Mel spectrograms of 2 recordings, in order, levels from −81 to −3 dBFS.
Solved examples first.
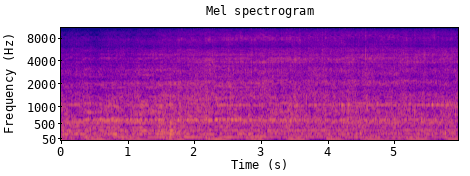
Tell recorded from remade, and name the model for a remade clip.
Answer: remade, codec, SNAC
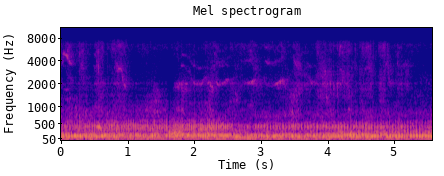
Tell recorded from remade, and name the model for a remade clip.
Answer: remade, vocoder, WaveNeXt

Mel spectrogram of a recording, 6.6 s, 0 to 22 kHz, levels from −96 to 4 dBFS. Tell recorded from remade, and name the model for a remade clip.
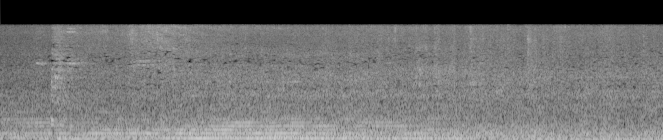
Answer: recorded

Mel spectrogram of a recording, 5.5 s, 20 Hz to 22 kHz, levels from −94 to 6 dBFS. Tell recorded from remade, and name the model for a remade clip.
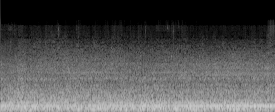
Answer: remade, vocoder, BigVGAN v2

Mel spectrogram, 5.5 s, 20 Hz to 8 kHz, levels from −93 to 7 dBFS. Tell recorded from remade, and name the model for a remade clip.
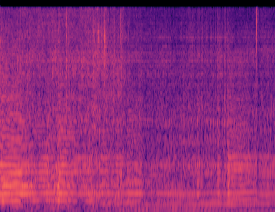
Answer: recorded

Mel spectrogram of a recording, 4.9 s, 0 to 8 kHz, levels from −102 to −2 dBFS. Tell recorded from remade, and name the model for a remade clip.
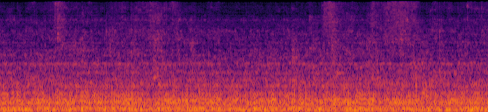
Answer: remade, vocoder, HiFi-GAN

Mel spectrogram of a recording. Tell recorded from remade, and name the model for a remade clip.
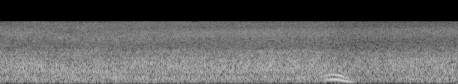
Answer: remade, vocoder, Vocos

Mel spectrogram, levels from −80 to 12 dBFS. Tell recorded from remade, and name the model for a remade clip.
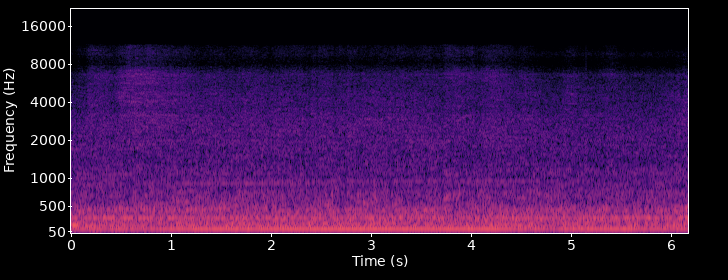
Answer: recorded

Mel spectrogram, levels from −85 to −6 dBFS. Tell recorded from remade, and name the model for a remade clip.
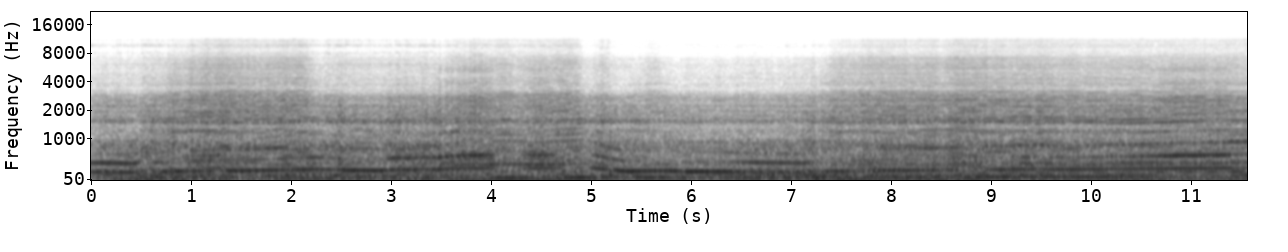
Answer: recorded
